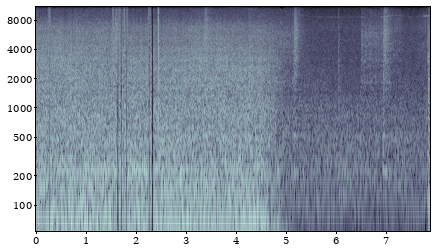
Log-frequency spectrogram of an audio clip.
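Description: A jet engine roars loudly and steadily, then drops to a quieter hum.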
